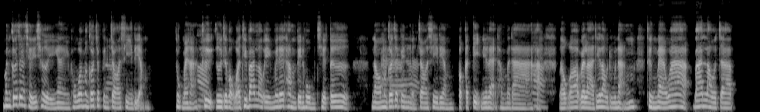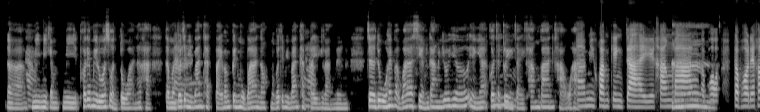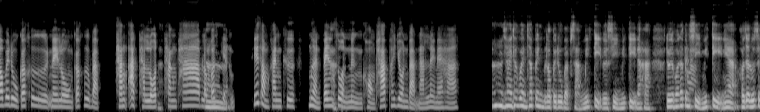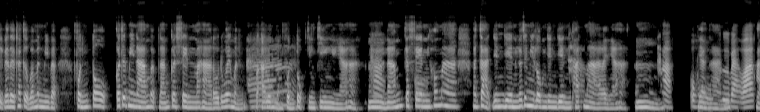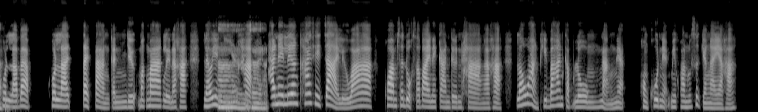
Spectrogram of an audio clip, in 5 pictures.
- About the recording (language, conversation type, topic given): Thai, podcast, การดูหนังในโรงกับดูที่บ้านต่างกันยังไงสำหรับคุณ?
- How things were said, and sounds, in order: none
